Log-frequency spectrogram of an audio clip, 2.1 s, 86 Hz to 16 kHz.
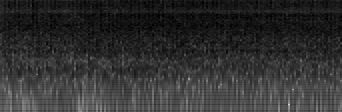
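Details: Isuzu Panther 2500 cc diesel after owner's own setting repair: steady, even diesel clatter at idle with no misses, knocks or surging; running smoothly and healthy.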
